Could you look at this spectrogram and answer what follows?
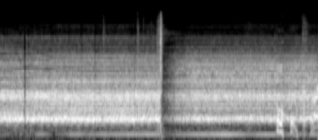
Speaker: alright you can hear the line noise on this little portable AM radio I'm about to flip the main breaker off here at the house see if it changes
